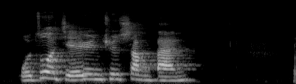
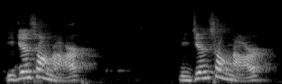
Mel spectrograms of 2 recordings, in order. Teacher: Taiwanese Mandarin tends to be pretty evenly spaced syllables, whereas Beijing Mandarin tends to vary in syllable length a lot more.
